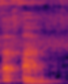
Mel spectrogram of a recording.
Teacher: जब हम आ का उच्चारण करेंगे तो ओठ गोलाकार नहीं होंगे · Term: अवृत्तमुखी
